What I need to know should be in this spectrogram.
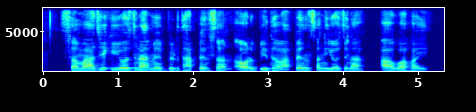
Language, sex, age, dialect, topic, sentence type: Magahi, male, 18-24, Western, banking, question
